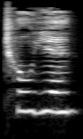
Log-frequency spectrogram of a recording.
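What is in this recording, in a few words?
"chou1yan1", Chinese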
